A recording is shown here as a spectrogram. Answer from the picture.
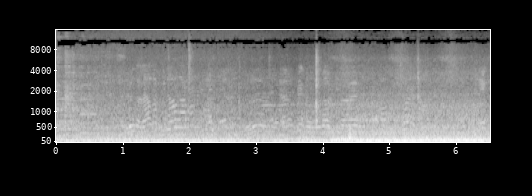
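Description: Low, steady rumble of a boat engine, which grows louder about four seconds in, with people talking indistinctly over it during the first few seconds.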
